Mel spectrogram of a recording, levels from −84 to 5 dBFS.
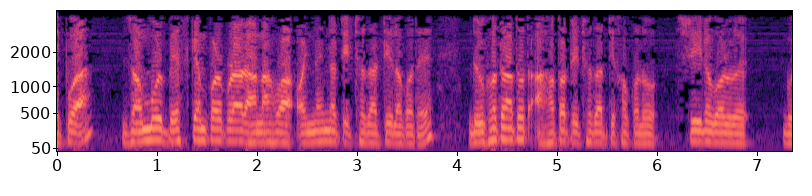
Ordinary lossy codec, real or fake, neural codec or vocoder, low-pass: none; real; none; 3.6 kHz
